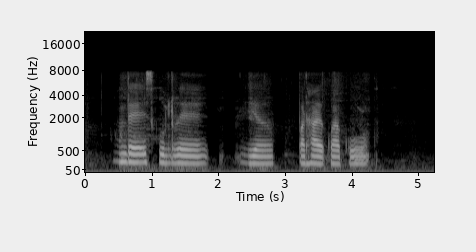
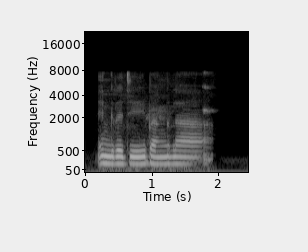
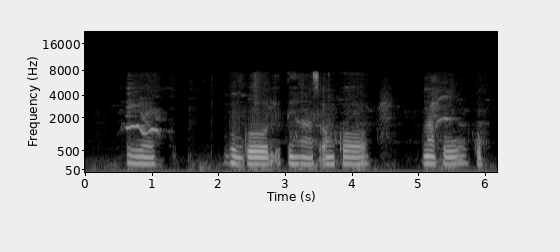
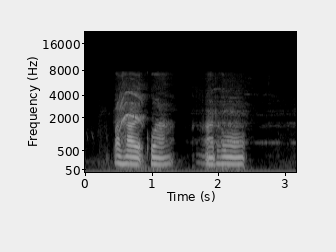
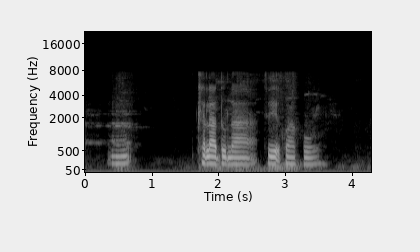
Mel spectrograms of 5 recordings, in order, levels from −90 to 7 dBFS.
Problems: background sounds at intervals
